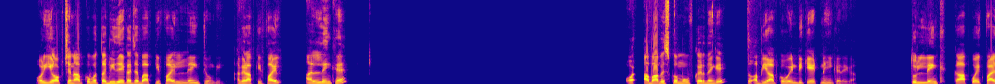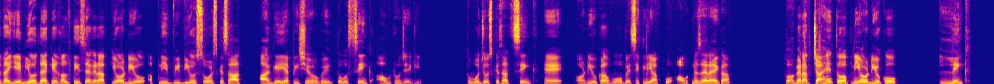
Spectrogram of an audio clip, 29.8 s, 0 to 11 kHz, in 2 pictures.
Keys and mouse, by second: 5.2 ctrl+z, 6.1 click, 6.7 right click, 8.2-12.7 drag, 26.1 click.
